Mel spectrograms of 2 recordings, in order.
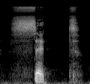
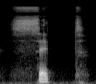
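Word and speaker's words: sept: Then here, remember, p is not pronounced, okay? It doesn't exist, so you get this set sound. Set, set.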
